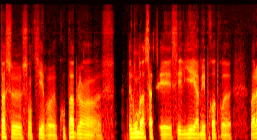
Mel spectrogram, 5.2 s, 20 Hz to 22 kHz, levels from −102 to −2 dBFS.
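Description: At 2.30 s the speech breaks up in a burst of packet loss that runs to 2.44 s. About 120 ms of audio never arrived, and the receiver bridged the hole by continuing the last sound for roughly 111 ms while turning it down. Part of the stretch decays into near silence. It is heard as a held buzz or hiss that fades out. The speech then picks up further along, and the missing section is simply skipped.

Shortly after, from 2.53 to 2.60 s and just before "bon bah ça c'est", a short concealed packet loss follows. About 40 ms failed to reach the decoder in time. Roughly 38 ms was synthesised by extending the preceding sound, following its pitch where it was voiced and using shaped noise where it was not, then blending back into the real signal. The result is a brief smear or wobble rather than a clean gap, and a short consonant in that spot can drop out.

Inside that same window, at 2.57 to 2.59 s and again just ahead of "bon bah ça c'est", a lost packet was rebuilt from error correction. 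The following packet carried a low-bitrate redundant copy of the missing 20 ms, and the Opus decoder played that copy instead of leaving a hole. There is no dropout here. Instead, the 20 ms frame comes out coarser and noisier than the frames around it, adding a brief grainy texture on top of the surrounding concealment.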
